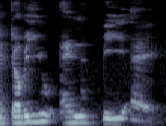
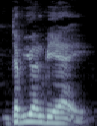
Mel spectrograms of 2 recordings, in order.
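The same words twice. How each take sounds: First: W N B A slowly, letter by letter; mock-deliberate spelling out of W N B A; individual letters. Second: W N B A rattled off as one familiar name; quick rhythmic W N B A; W N B A with no gaps between letters; fast, run-together letters. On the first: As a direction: separate every letter in W N B A. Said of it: "he says it two individual letters". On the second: Shown as a demonstration. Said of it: "fast and with, like, a rhythm".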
